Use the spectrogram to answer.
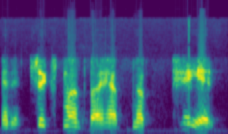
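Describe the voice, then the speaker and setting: A man's voice: medium pitch, dry recording. Man on a breaking-up phone line. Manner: polite, plain-spoken, halting. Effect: phone line breaking up, voice cutting in and out. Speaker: caller. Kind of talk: call-in radio conversation. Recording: tinny phone line cutting in and out.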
